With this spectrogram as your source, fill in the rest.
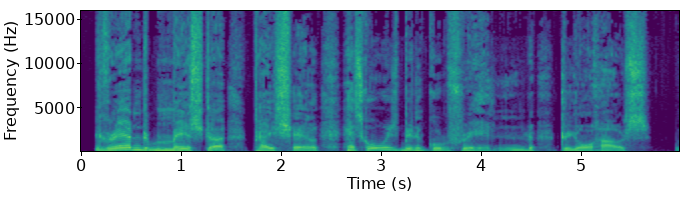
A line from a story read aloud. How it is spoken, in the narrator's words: Varys said sweetly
